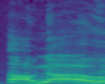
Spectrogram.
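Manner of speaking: loud, high, drawn-out wail; comic despairing outburst; dismayed cry. Acted. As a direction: cry out in horror at yourself. Host catches himself doing uptalk.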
